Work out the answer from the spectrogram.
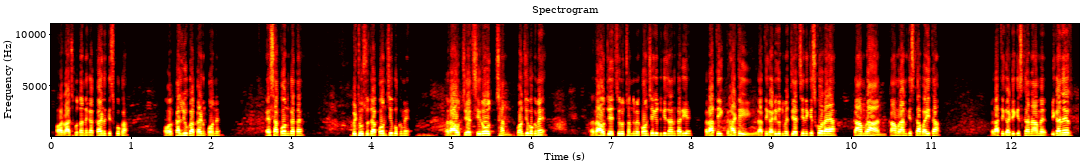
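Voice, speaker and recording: A man's voice: high-pitched, no echo. A man teaching an exam revision lecture, firing questions at the class and repeating them, with laughter between points. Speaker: history teacher.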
